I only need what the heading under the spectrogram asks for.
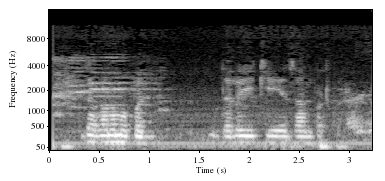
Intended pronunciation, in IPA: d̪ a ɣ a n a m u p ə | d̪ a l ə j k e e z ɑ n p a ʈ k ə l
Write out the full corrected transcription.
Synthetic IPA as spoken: d̪ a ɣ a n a m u p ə | d̪ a l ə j k e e z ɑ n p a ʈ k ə ɽ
